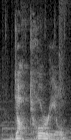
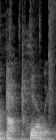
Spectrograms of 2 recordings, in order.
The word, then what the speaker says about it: doctoral: It's not doctorial, it's doctorate or doctoral.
